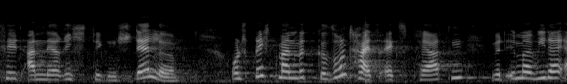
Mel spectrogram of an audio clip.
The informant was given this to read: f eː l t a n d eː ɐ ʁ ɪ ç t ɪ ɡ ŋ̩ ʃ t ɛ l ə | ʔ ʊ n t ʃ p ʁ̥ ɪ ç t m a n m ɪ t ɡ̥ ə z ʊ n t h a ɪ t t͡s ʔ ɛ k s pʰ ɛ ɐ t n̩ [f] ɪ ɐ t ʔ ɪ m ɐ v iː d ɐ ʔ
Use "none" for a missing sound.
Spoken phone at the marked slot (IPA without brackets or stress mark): v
